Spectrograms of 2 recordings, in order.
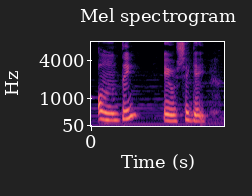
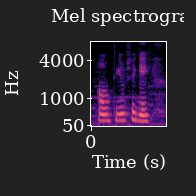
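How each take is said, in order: First: There is a pause after the first word. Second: It flows without a pause after the first word. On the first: "você não precisa falar" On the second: "você pode falar"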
